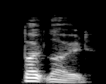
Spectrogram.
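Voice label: "boatload", English, Australian accent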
